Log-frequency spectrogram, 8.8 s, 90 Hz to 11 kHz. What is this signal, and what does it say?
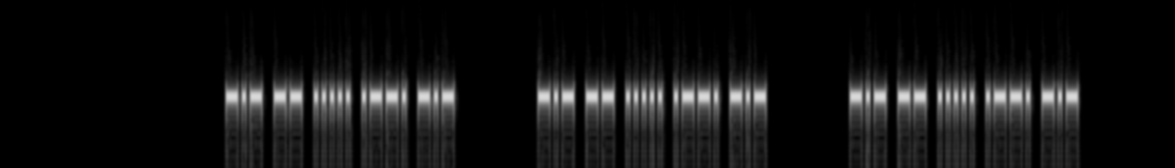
Morse code, heard as a keyed tone, about 40 wpm, 700 Hz. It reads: KM5PK KM5PK KM5PK
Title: USA Call Signs - 5 Characters - Repeated 3x - 40wpm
